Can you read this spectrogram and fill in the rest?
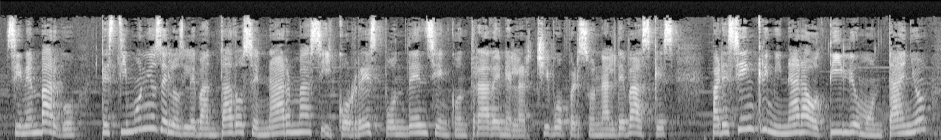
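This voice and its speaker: A woman's voice: medium pitch, expressive, moderate pace. A woman reading scripted historical narration.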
